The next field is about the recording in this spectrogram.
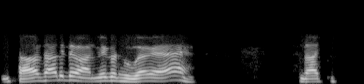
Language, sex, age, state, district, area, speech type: Dogri, male, 18-30, Jammu and Kashmir, Kathua, rural, conversation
